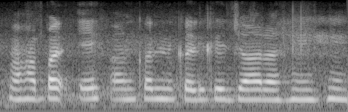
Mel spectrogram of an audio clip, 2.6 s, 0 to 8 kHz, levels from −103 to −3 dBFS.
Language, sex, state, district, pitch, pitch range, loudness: Hindi, female, Chhattisgarh, Sarguja, 240 Hz, 235-250 Hz, -24 LUFS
